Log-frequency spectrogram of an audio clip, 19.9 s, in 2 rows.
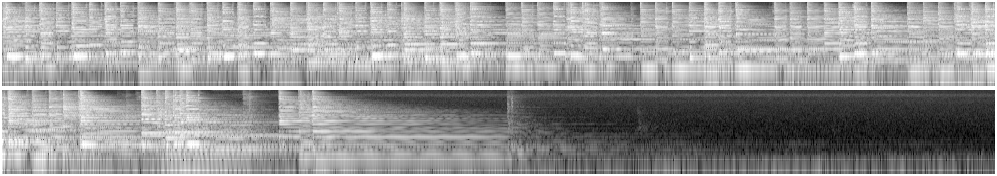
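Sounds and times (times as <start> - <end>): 
three-part keyboard invention in A major: 0.0 - 15.2.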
